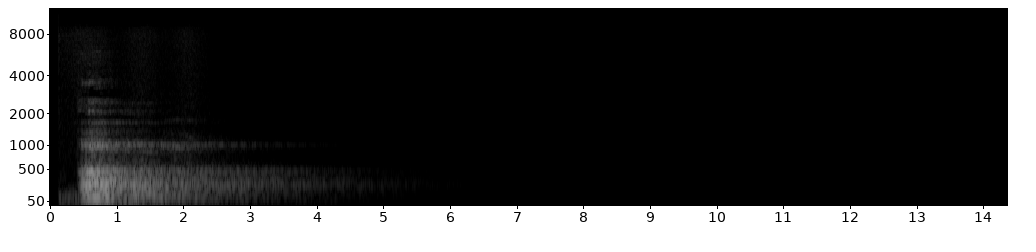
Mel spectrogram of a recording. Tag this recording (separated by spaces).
beast beasts creature creatures creepy growl growls horror monster noise noises processed scary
